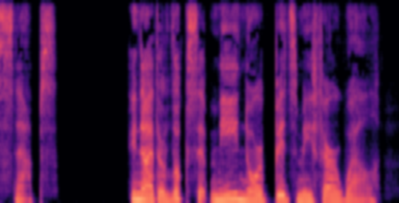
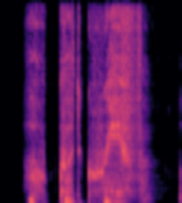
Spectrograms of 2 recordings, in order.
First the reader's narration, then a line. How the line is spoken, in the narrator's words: I whisper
